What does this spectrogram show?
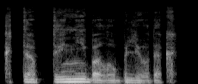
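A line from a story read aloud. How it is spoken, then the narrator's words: Whisper. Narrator (Russian): прошептал он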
